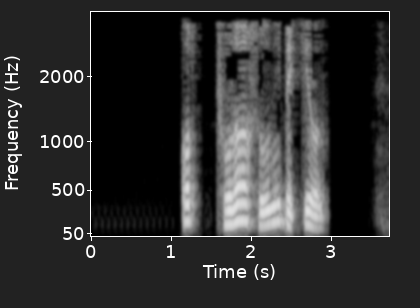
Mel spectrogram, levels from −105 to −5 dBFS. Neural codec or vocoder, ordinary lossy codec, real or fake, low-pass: codec, 16 kHz, 0.5 kbps, FunCodec, trained on LibriTTS, 25 frames a second; MP3, 16 kbps; fake; 3.6 kHz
